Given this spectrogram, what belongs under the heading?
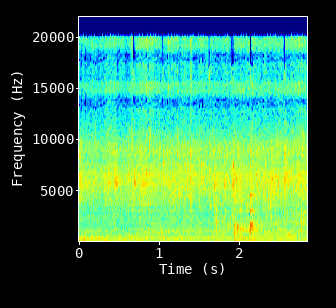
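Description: Chopped tomato frying in a hot pan for a chicken and arbi curry, giving a steady close sizzle with light stirring and scraping, no voices.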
